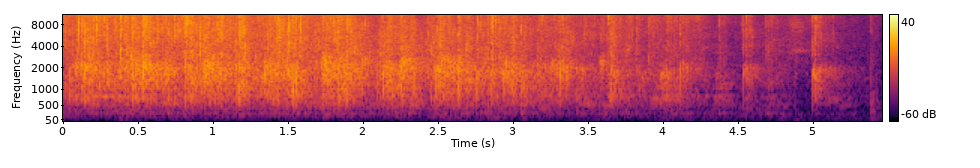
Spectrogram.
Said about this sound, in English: Give yourselves a mighty clap. Yeah.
